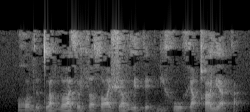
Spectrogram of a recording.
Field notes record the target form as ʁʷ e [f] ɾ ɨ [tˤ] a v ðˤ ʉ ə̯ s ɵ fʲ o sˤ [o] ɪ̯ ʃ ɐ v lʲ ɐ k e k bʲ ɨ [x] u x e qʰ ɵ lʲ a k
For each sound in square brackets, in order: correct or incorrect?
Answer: incorrect: v, incorrect: tʷ, incorrect: ɵ, correct

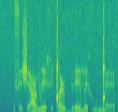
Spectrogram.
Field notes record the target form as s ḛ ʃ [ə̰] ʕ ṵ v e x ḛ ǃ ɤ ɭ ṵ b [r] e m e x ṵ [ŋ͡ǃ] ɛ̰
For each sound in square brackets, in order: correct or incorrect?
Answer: incorrect: ɛ̰, correct, correct

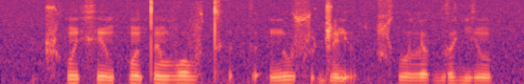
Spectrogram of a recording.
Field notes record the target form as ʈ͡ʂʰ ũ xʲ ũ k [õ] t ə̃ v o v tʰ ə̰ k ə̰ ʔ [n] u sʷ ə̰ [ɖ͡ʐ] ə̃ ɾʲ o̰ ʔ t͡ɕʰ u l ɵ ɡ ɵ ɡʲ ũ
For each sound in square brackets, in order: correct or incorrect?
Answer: correct, correct, correct

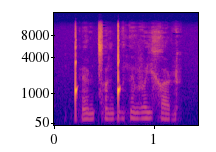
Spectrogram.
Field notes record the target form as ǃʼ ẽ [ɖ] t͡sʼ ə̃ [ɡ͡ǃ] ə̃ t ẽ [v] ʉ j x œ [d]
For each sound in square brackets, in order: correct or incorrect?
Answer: correct, correct, correct, incorrect: ɖ

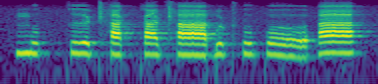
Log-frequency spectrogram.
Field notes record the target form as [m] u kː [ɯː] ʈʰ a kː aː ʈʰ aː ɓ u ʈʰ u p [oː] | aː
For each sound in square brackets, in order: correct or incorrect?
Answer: correct, correct, correct

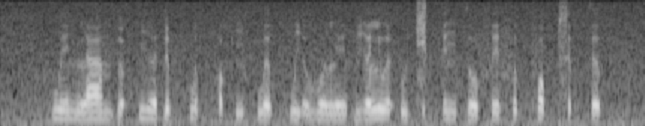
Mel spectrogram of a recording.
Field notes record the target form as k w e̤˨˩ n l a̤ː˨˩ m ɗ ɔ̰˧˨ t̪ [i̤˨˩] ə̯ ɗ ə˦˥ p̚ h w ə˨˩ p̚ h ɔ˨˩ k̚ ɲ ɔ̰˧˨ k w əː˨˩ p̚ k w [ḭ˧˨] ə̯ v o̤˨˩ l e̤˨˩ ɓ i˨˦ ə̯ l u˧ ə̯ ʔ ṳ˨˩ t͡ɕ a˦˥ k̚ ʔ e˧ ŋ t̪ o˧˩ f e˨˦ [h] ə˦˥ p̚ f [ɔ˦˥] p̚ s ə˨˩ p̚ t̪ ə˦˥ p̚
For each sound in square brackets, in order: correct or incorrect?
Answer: correct, correct, incorrect: f, correct

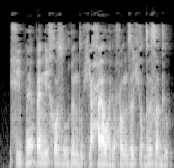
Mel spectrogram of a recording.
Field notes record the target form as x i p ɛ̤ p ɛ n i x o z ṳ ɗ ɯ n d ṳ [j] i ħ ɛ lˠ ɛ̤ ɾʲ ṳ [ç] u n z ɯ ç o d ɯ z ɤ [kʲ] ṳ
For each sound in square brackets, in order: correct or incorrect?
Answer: incorrect: ç, incorrect: ħ, incorrect: ɡʲ

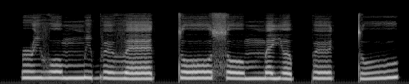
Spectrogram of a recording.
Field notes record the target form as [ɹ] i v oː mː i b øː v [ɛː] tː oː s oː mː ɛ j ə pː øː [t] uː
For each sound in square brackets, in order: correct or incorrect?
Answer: correct, correct, incorrect: tː

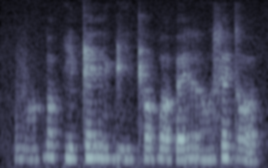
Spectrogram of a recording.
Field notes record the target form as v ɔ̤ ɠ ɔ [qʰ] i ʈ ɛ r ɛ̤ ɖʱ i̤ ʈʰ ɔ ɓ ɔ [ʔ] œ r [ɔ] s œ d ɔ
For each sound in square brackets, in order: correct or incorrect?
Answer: incorrect: k, correct, incorrect: ɔ̤

